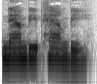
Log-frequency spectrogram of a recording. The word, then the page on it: namby-pamby: American English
